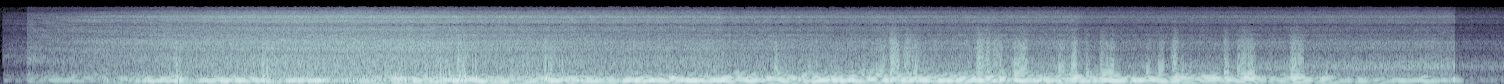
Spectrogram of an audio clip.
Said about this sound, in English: And so an audible vibration can develop when sufficient amounts of sand compress the air within this moving sand. All right, take a listen to this.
